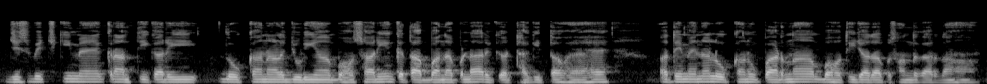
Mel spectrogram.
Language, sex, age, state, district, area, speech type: Punjabi, male, 18-30, Punjab, Mohali, rural, spontaneous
